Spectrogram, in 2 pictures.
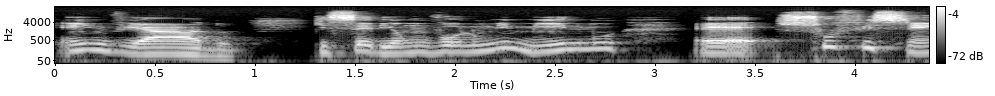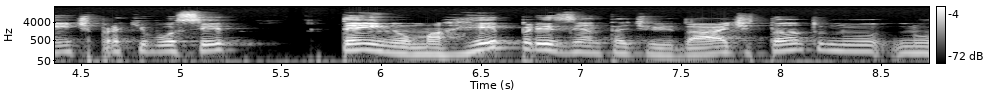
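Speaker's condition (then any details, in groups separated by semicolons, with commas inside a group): No condition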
